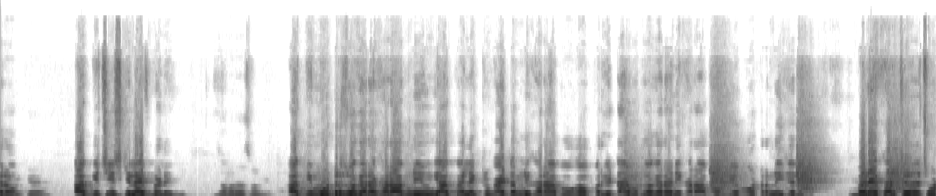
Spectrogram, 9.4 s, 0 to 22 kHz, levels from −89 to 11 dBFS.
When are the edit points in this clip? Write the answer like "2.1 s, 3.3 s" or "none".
none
